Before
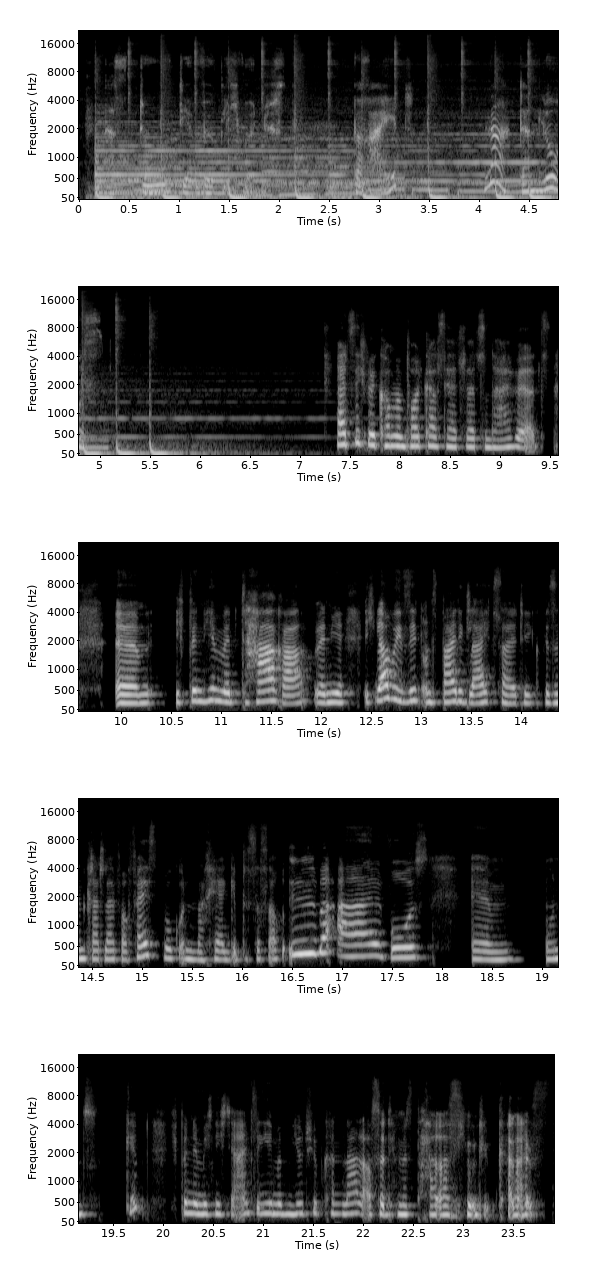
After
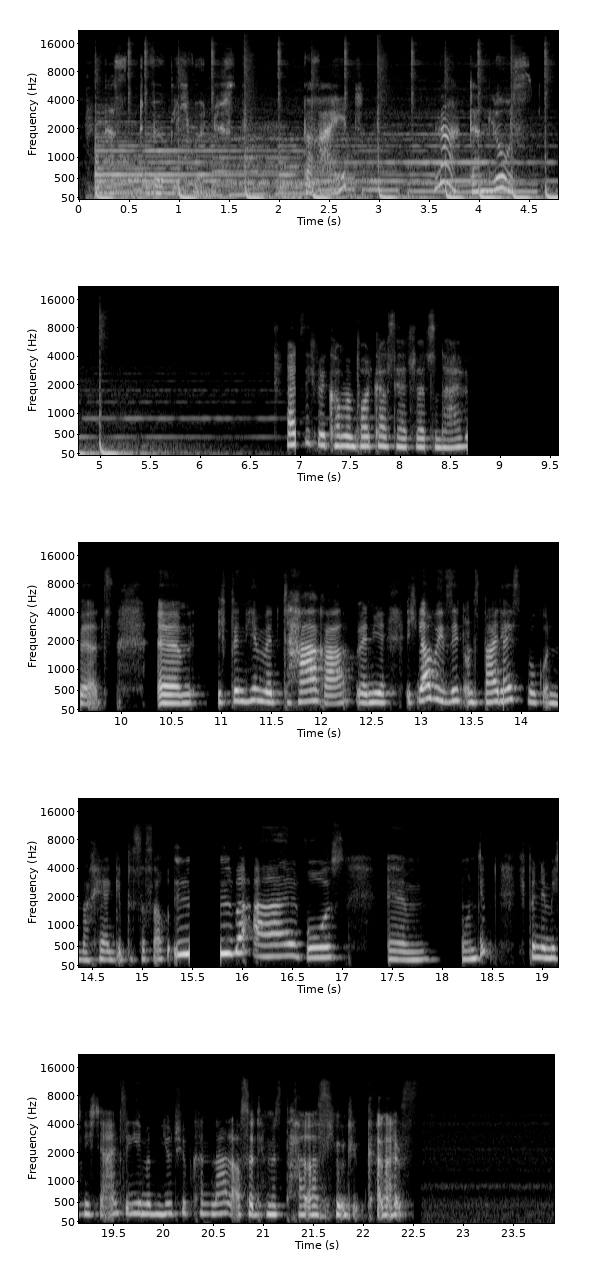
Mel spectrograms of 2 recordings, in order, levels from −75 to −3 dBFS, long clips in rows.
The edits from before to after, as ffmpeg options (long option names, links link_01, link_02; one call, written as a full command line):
ffmpeg -i in.wav -filter_complex "[0:a]asplit=7[link_01][link_02][link_03][link_04][link_05][link_06][link_07];[link_01]atrim=end=0.632[link_08];[link_02]atrim=start=1.128:end=7.45,asetpts=PTS-STARTPTS,afade=type=out:start_time=6.318:duration=0.004:curve=hsin:silence=0.0891251[link_09];[link_03]atrim=start=7.45:end=9.17,asetpts=PTS-STARTPTS,afade=type=in:duration=0.4:silence=0.0891251,afade=type=out:start_time=1.716:duration=0.004:curve=hsin,apad=pad_dur=0.92[link_10];[link_04]atrim=start=9.17:end=13.402,asetpts=PTS-STARTPTS,afade=type=in:duration=0.004:curve=hsin[link_11];[link_05]atrim=start=14.968:end=16.62,asetpts=PTS-STARTPTS,afade=type=out:start_time=1.648:duration=0.004:curve=hsin,apad=pad_dur=0.31[link_12];[link_06]atrim=start=16.62:end=19.222,asetpts=PTS-STARTPTS,afade=type=in:duration=0.004:curve=hsin[link_13];[link_07]atrim=start=19.688[link_14];[link_09][link_10][link_11]concat=n=3:v=0:a=1[link_15];[link_08][link_15]acrossfade=duration=0.004:curve1=hsin:curve2=hsin[link_16];[link_12][link_13]concat=n=2:v=0:a=1[link_17];[link_16][link_17]acrossfade=duration=0.004:curve1=hsin:curve2=hsin[link_18];[link_18][link_14]acrossfade=duration=0.004:curve1=hsin:curve2=hsin" out.wav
